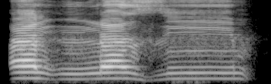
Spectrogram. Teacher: लाम बरीक है, या इसे पुर नहीं पढ़ेंगे। ज़ाल ज़ेर के बाद या मद्दा है, इसे एक लफ़ के बराबर खींच कर पढ़ेंगे। · अलिफ ज़बर को लाम के साथ मिलाएंगे, लाम मुशद्दद है, इसे 2 बार पढ़ेंगे। लाम बरीक है, या इसे पुर नहीं पढ़ेंगे।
